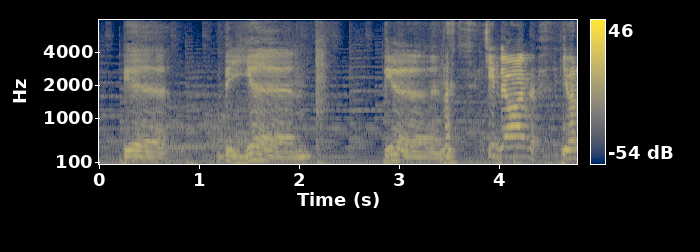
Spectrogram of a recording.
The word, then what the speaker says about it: Björn: Kinda like the way you pronounce the E in her. Yeah. Björn.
